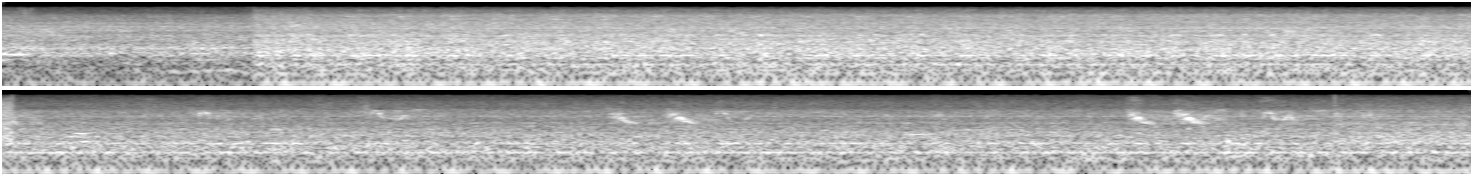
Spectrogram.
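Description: A diesel locomotive engine idles with a steady low rumble.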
